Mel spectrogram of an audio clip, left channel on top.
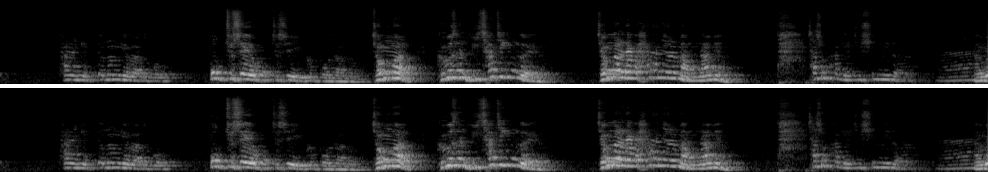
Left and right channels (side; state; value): both; normal; correlation 0.77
